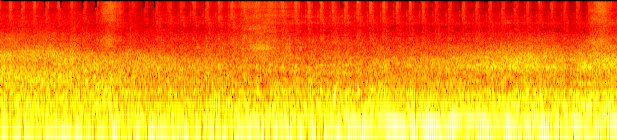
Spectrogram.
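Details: Yamaha Grand Filano scooter after repair of a cracked valve guide and bent valve, reassembled with fresh engine oil, exhaust sound test with no engine light: even, steady low putter with no knocking, tapping or rattle; running normally.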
